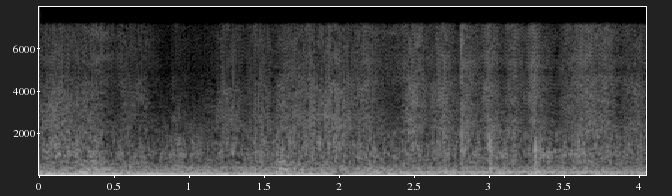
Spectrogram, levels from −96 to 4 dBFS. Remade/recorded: remade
